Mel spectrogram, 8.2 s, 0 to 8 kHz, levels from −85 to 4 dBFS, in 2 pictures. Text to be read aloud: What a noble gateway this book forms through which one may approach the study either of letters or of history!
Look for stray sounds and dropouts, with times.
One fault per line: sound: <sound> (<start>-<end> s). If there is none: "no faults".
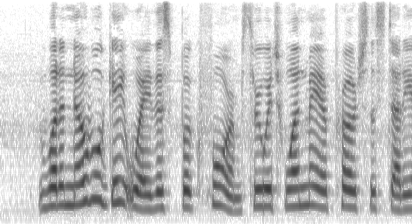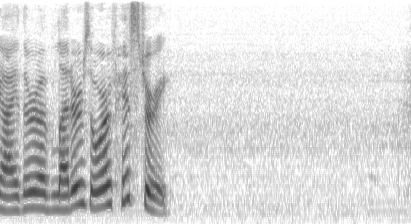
no faults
